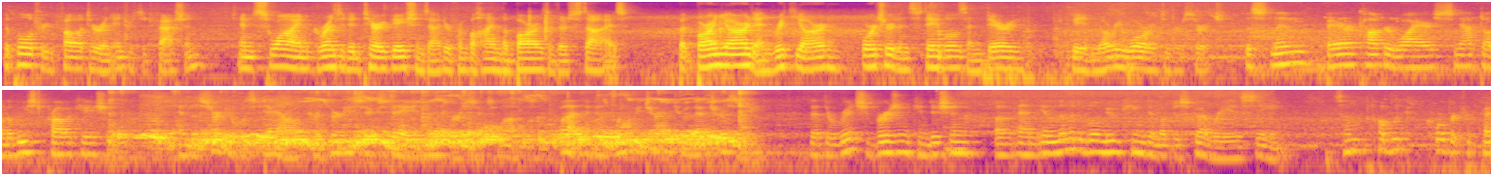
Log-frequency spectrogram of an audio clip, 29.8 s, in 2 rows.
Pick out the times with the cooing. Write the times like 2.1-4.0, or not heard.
15.9-22.4.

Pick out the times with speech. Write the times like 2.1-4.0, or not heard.
0.0-29.7.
